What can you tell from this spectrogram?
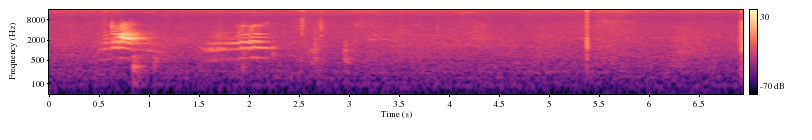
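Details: Two rescue cats, including a roughly four-month-old adopted kitten, chasing each other indoors in December 2018: a sharp short meow, then a longer wavering one, followed by quiet with occasional clicks and taps.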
